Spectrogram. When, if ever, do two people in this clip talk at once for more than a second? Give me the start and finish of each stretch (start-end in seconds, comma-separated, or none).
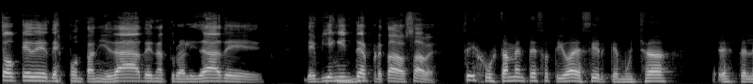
none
